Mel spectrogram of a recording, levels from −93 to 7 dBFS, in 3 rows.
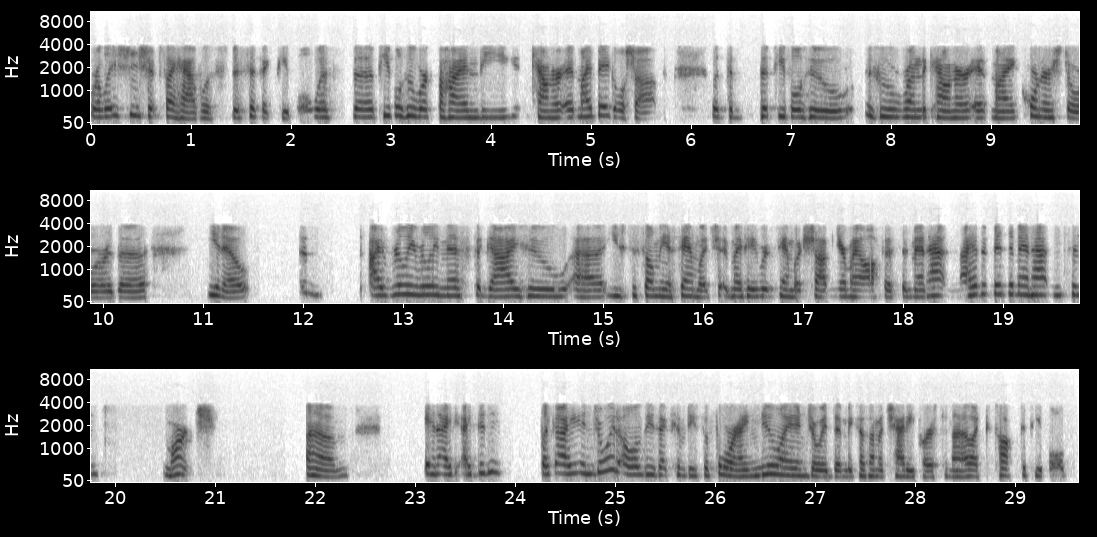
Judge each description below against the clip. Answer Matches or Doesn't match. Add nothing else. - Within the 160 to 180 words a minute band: Doesn't match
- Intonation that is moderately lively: Matches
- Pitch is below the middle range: Doesn't match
